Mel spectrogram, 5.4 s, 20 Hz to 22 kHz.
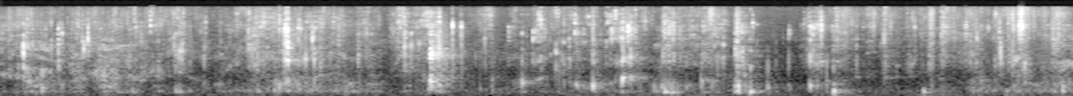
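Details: Close-up mastication from Dougie the pit bull eating a whole raw chicken, captured with an Insta360 ONE R: crisp, crackling bites and moist smacking at an uneven pace, with sharper cracks near two seconds.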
